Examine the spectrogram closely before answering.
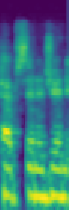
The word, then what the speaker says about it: pepsinogen: which then and so then chief cells produce pepsinogen.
